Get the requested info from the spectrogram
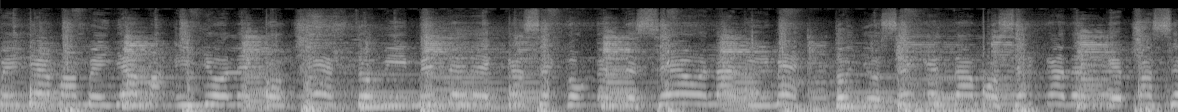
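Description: Live band playing a song over a steady drum beat, with electric guitars, bass, congas and keyboard, and a voice singing.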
